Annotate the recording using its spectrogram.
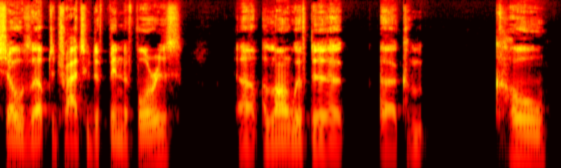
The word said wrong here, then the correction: Komori: clan. Is that how you pronounce that? – Komori. – Okay. The Komori clan to try to stop.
